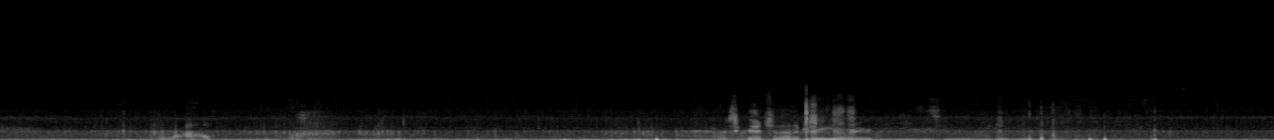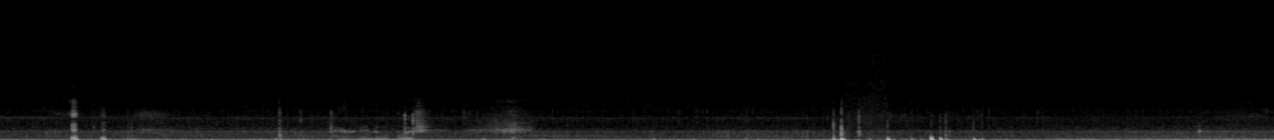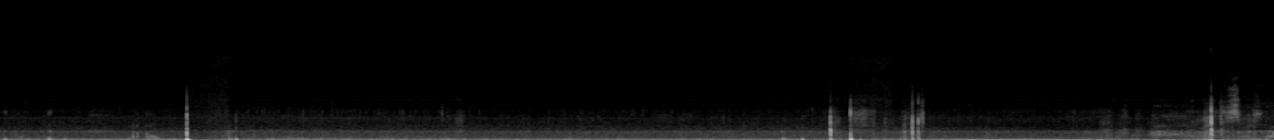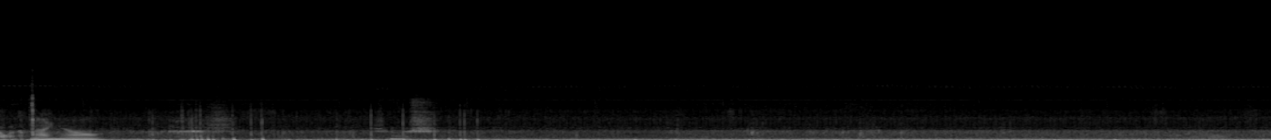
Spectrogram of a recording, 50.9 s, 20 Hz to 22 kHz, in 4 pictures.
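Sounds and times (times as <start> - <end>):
car engine idling: 0.0 - 50.9.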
